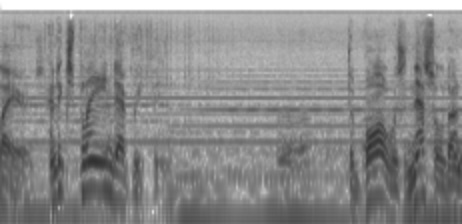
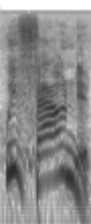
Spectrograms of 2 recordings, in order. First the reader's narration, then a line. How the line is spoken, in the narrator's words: cried a player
